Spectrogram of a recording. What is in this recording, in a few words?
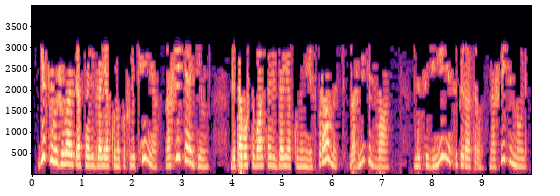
ivr sonic press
